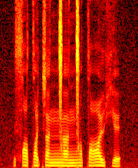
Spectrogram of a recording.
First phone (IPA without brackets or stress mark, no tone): s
